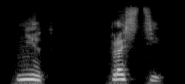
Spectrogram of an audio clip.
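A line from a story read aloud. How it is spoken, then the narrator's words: Hoarse, confident. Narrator (Russian): Хриплый голос, но полный уверенности в своем решении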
